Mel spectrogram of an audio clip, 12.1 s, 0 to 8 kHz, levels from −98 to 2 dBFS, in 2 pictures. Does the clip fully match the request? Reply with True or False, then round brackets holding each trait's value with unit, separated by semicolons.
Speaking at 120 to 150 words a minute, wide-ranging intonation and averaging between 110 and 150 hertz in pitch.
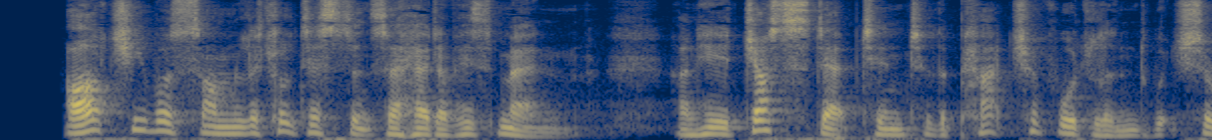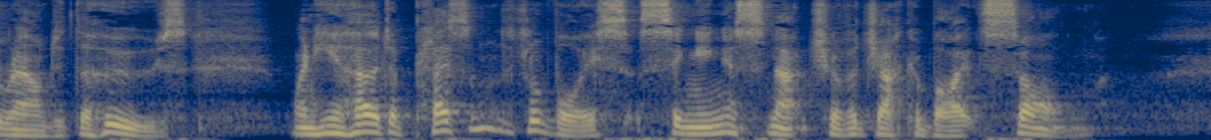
False (185 wpm; 6.9 semitones; 140 Hz)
